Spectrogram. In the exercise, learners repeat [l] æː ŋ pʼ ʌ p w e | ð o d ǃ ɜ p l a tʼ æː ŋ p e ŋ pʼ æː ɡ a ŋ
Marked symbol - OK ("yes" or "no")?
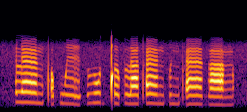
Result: yes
